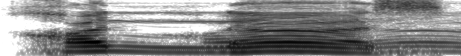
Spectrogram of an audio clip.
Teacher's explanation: നൂനിനെ എന്ത് ചെയ്യണം? നേർപ്പിക്കണം. ഖായിനെ മാത്രമേ കനപ്പിക്കാവൂ.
